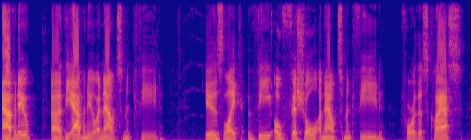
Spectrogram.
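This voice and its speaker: Chatty young man lecturing, bright voice. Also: medium pitch, normal speed, smooth. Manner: chatty, rambling, with many fillers. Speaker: university lecturer, PhD student. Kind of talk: casual livestreamed lecture.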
